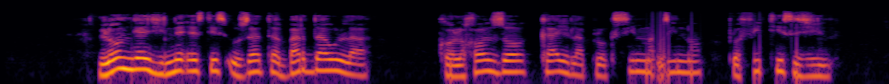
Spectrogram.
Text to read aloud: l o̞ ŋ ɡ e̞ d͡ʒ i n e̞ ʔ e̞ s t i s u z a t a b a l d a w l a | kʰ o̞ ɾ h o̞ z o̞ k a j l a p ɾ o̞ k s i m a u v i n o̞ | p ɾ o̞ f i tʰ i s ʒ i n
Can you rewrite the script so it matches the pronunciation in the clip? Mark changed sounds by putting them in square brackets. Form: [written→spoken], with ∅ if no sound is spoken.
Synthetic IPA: l o̞ ŋ ɡ e̞ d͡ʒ i n e̞ ʔ e̞ s t i s u z a t a b a l d a w l a | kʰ o̞ [ɾ→l] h o̞ z o̞ k a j l a p ɾ o̞ k s i m a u [v→z] i n o̞ | p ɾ o̞ f i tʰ i s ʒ i n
